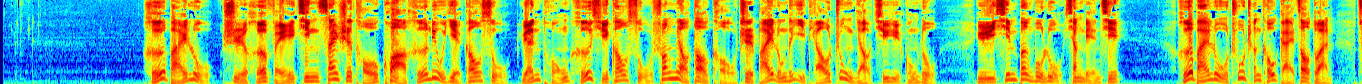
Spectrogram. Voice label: 男 解说词; 优质工程奖

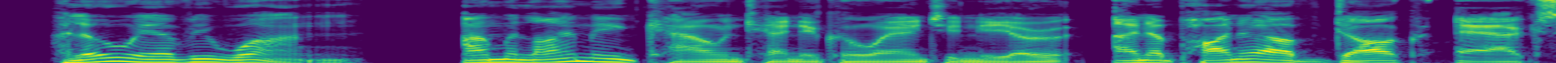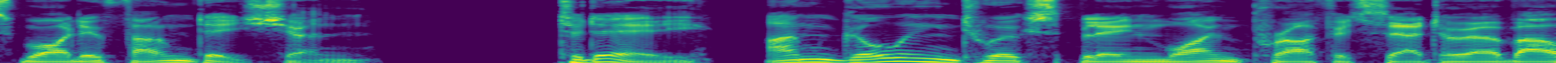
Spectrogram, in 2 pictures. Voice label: 英男 专题 自然平时说话的语气 角色

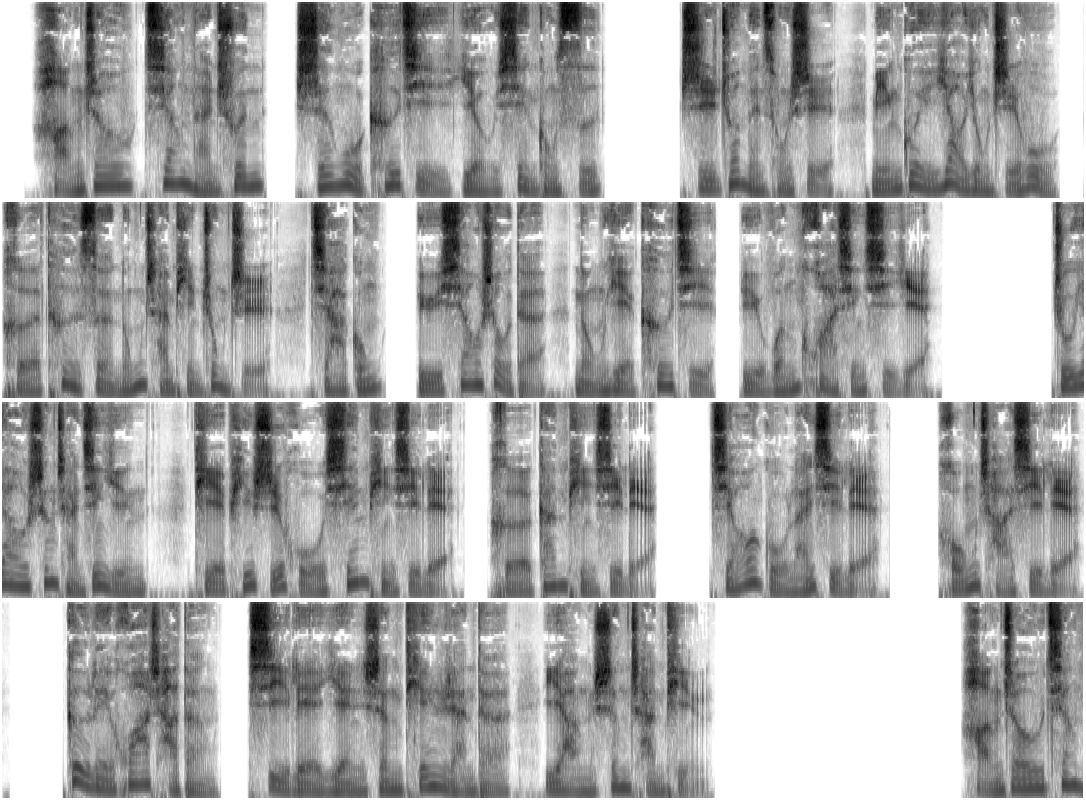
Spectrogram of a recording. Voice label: 男 企业 宣传; 江南春堂生物科技有限公司

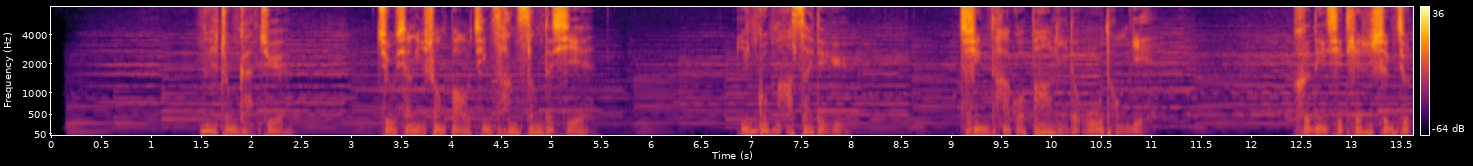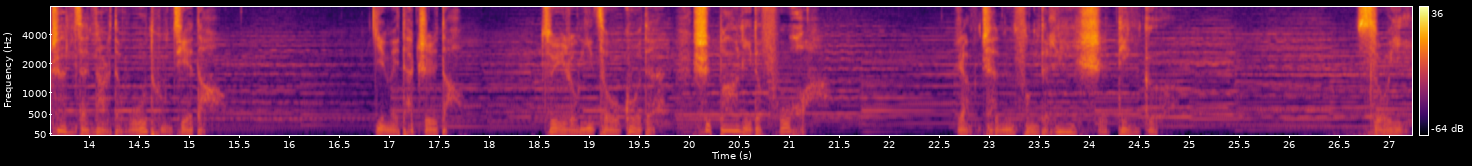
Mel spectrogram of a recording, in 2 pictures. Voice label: 男 商业广告 大气深情

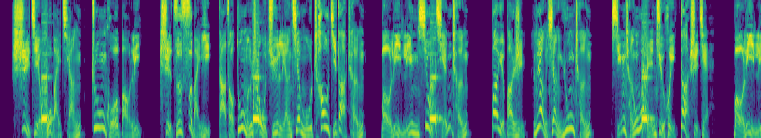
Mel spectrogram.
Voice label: 男 广告, 配音; 保利领秀前城

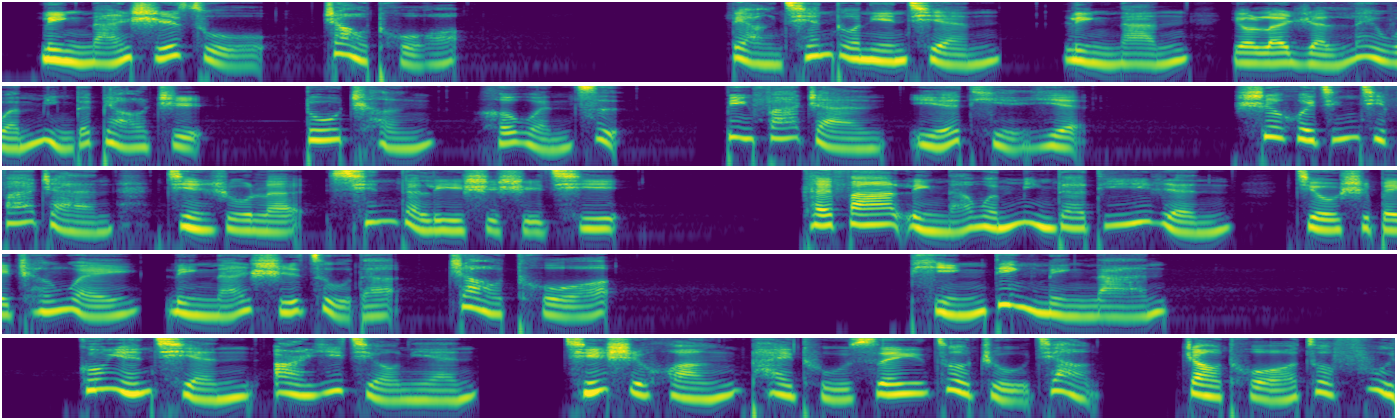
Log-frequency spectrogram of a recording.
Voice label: 女 课件 儿童读物类型 故事

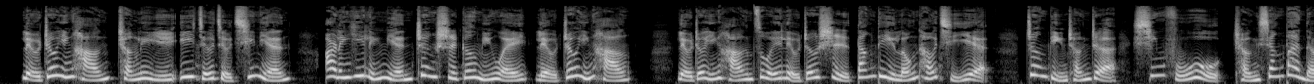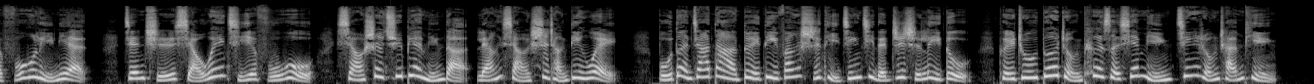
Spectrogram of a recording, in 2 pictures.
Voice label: 女, 产品介绍; 柳州银行产品介绍

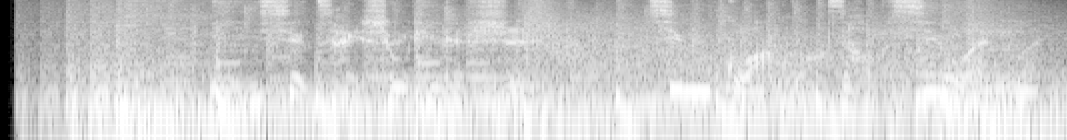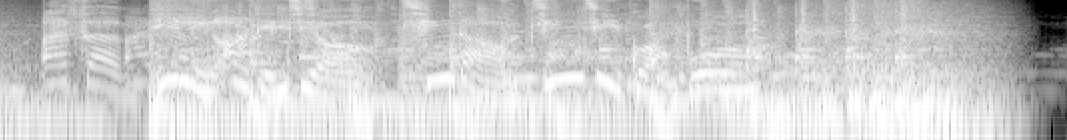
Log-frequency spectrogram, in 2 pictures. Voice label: 男 广播片花 稳重台号 早新闻

